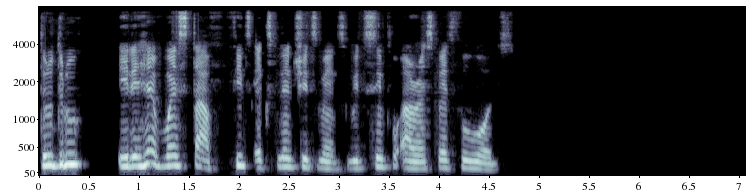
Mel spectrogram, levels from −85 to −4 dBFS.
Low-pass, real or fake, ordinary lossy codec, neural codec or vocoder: 7.2 kHz; real; AAC, 48 kbps; none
